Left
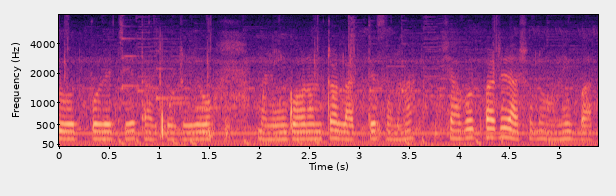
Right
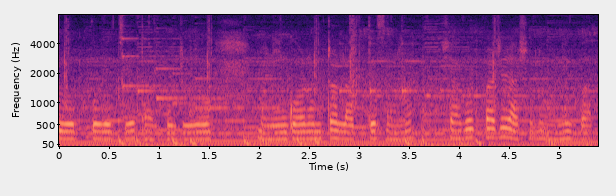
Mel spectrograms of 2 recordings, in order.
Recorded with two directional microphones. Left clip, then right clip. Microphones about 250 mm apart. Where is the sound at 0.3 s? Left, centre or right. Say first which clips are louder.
Left 7 dB; centre.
